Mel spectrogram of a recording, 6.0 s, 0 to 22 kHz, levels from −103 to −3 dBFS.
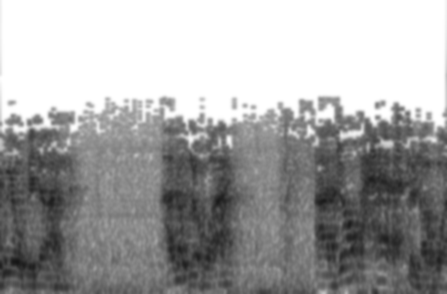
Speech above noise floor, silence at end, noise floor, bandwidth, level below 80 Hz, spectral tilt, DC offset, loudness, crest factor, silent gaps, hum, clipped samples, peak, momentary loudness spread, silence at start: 23 dB; 0 s; -38 dBFS; 5.8 kHz; -42 dBFS; -10 dB/octave; under 0.1%; -14 LUFS; 16 dB; none; none; under 0.1%; 0 dBFS; 18 LU; 0 s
